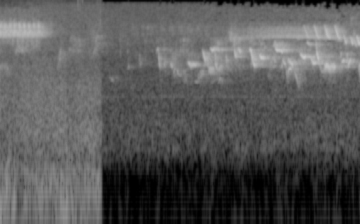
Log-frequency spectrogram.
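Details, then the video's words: Loud broadband noise for over a second, then a quiet pause before birds begin chirping in rapid high twittering bursts that grow louder toward the end. "Beautiful Bird chirping sound"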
